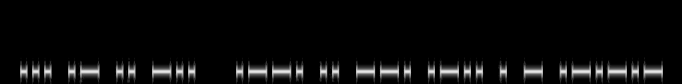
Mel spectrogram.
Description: Morse code, heard as a keyed tone, about 20 wpm, 600 Hz. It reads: SAID PIGLET.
